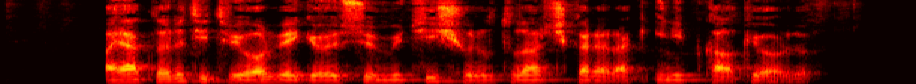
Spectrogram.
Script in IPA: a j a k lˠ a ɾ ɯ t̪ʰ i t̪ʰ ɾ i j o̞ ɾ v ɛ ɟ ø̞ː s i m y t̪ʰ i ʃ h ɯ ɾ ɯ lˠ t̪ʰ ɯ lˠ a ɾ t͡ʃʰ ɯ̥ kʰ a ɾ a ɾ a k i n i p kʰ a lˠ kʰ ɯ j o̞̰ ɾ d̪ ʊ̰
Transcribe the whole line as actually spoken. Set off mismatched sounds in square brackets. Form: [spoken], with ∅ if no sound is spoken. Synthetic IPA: a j a k lˠ a ɾ ɯ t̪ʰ i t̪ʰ ɾ i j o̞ ɾ v ɛ ɟ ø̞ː s [y] m y t̪ʰ i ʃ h ɯ ɾ ɯ lˠ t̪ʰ ɯ lˠ a ɾ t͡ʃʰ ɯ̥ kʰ a ɾ a ɾ a k i n i p kʰ a lˠ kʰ ɯ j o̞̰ ɾ d̪ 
